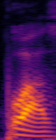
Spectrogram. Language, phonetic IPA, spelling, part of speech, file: Polish, [pwas], płaz, noun, Pl-płaz.ogg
